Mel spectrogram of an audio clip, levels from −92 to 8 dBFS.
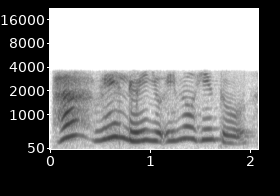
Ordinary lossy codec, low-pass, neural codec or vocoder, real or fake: none; 3.6 kHz; none; real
